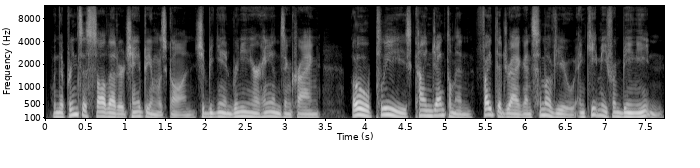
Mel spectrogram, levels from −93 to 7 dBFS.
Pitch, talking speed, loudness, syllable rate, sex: 125 Hz, 250 wpm, -18 LUFS, 5.8 syllables/s, male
